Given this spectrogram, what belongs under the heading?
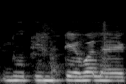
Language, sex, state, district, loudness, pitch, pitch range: Hindi, male, Bihar, Saharsa, -23 LUFS, 185 Hz, 180-190 Hz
